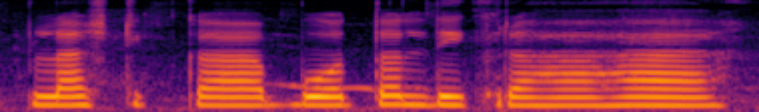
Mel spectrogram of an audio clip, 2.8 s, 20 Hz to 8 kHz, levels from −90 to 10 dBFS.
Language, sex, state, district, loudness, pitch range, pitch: Hindi, female, Jharkhand, Palamu, -15 LUFS, 215-225 Hz, 220 Hz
